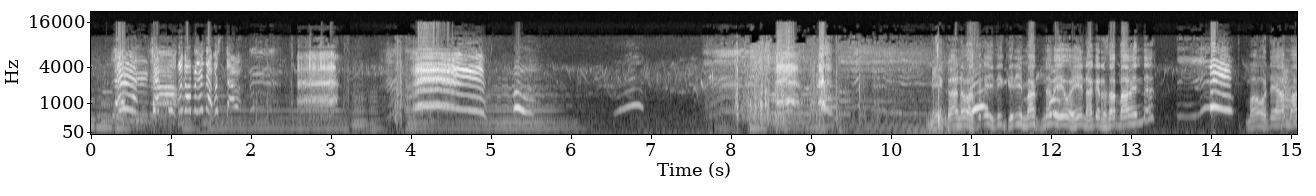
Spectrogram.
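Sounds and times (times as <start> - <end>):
held background music notes: 0.0 - 6.6, 7.7 - 12.9
cartoon voice: 0.3 - 2.0
cartoon character cry: 4.0 - 5.5.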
